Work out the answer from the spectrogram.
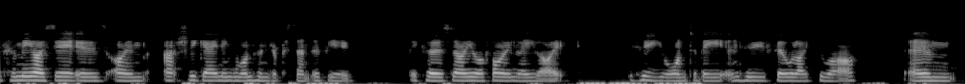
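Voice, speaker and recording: A woman's voice: on the low side, gravelly, dry recording, phone-quality sound. Stuffy-nosed woman rambling to camera. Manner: rambling, full of ums and likes. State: blocked-up nose from a bad cold. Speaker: vlogger. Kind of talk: casual talking-to-camera vlog.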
